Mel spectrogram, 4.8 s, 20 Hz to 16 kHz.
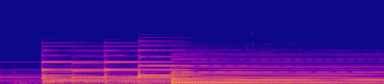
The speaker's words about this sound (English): We're in a dark room. That hum you hear? It's a large computer. It's 1977.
